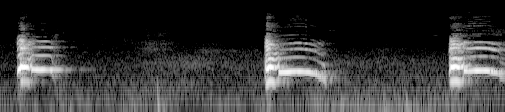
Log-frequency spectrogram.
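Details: Husky giving three short howls about two seconds apart, each starting high and sliding down into a brief wavering tail, with quiet gaps between.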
